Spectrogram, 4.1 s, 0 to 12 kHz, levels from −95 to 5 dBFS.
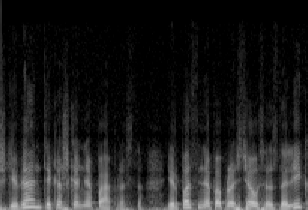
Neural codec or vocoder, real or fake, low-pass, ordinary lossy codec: none; real; 10.8 kHz; Opus, 64 kbps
